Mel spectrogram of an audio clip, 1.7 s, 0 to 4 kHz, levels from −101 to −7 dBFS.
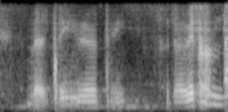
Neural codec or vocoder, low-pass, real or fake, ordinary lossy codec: codec, 16 kHz, 1 kbps, X-Codec, HuBERT features, trained on general audio; 3.6 kHz; fake; none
